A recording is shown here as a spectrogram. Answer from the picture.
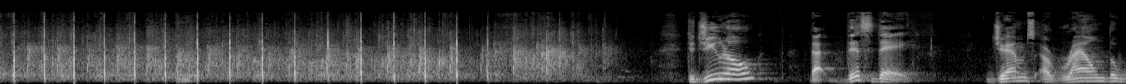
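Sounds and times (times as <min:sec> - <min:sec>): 
round of applause: 0:00.0 - 0:06.4
speech: 0:06.9 - 0:09.2, 0:09.9 - 0:11.2.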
